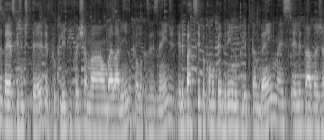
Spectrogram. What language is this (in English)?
Portuguese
